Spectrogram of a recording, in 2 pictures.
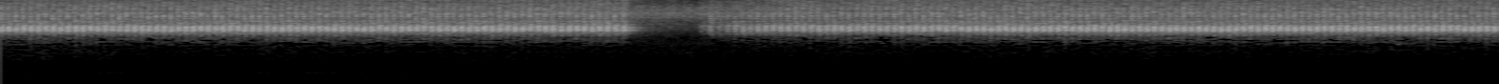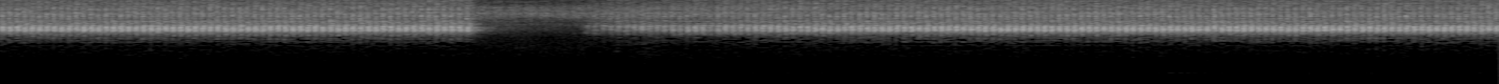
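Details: Grasshoppers with no music, a steady high, shimmering trill of rapid even pulses sustained throughout, broken by two short near-silent gaps at about four and thirteen seconds before resuming at full strength.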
